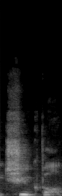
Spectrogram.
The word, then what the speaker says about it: Tchoukball: Rini pretty much every summer is there's a Chuke ball tournament if you don't know what chuk ball is like 99.9% of the world just go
